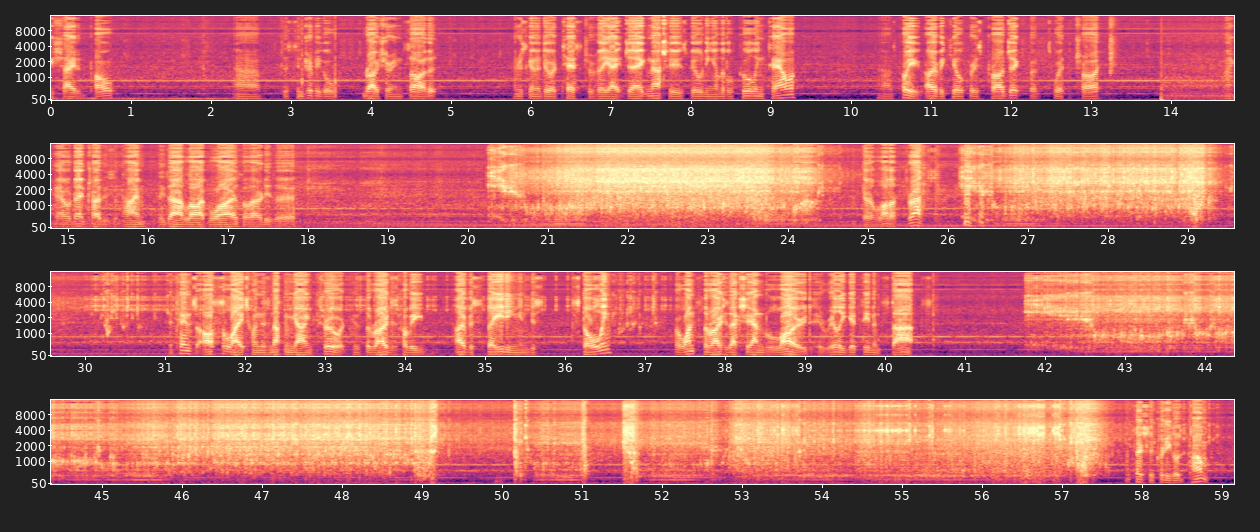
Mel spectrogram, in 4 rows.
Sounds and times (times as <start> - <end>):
Speech: 0.0 - 0.8, 2.3 - 4.9, 5.8 - 9.4, 10.3 - 13.3, 14.6 - 17.9, 24.9 - 26.5, 31.0 - 36.6, 37.4 - 40.6, 57.8 - 58.9.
